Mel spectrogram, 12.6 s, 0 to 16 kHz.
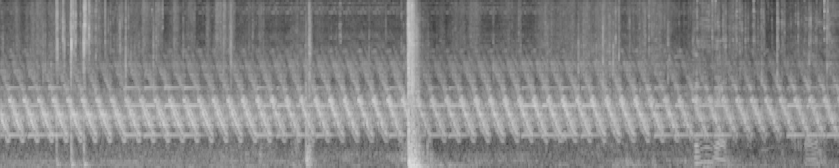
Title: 1997 Pontiac Firebird V6 Reveal Part 3 - Car wont start because of alarm system - MUST UNLOCK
